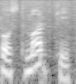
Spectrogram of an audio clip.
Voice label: "postmar", ido

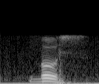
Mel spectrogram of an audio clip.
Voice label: bus, hungarian

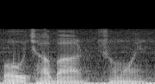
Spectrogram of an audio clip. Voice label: "Pauchubar shomoy", Bengali

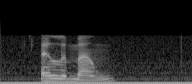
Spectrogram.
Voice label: german, europortuguese

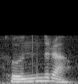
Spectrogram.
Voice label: "100 hund", Swedish

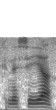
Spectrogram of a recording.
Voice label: "church", Hebrew

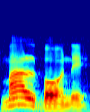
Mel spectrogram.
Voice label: "malbone", esperanto

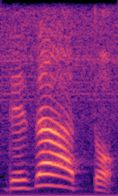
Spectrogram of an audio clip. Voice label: "dezato", japanese

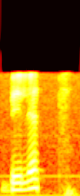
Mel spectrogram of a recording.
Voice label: "billett", Norwegian

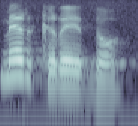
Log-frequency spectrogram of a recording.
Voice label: "merkredo", esperanto

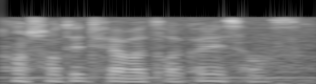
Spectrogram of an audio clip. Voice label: Enchante de, French

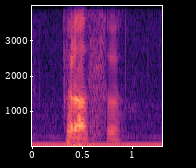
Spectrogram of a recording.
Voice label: square, europortuguese

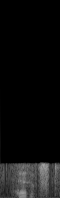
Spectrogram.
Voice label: FALL, dutch

